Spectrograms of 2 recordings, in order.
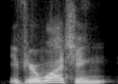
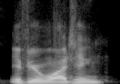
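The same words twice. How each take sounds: The two takes are said the same way.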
